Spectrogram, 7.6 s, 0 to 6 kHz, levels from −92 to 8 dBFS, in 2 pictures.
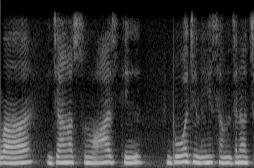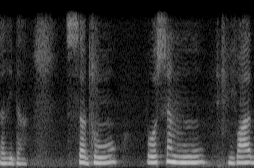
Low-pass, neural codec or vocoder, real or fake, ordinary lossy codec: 5.4 kHz; codec, 16 kHz, 0.5 kbps, FunCodec, trained on Chinese and English, 25 frames a second; fake; none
